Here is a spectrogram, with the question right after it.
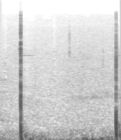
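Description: A dead standing hickory tree trunk is thumped twice before felling, giving two short, sharp knocks with deep, low body and almost no ring. It sounds solid: rot and insect damage were mostly confined to the sapwood.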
